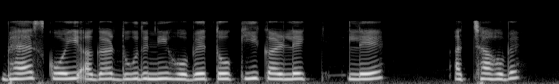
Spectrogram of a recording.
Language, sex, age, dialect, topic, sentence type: Magahi, female, 36-40, Northeastern/Surjapuri, agriculture, question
